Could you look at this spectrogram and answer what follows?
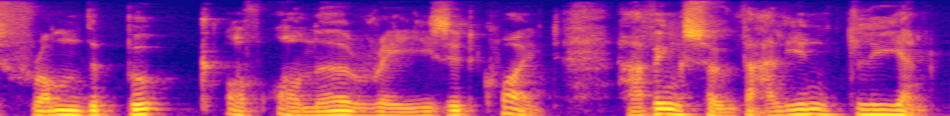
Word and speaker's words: razed: And note that raised is pronounced with 2 syllables here, razed.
